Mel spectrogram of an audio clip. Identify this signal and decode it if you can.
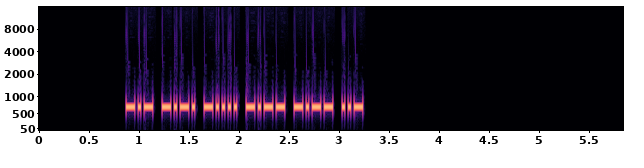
Morse code, heard as a keyed tone, about 37 wpm, 700 Hz. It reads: KC6YYU
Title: USA Call Signs - 6 Characters - Repeated 2x - 40wpm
